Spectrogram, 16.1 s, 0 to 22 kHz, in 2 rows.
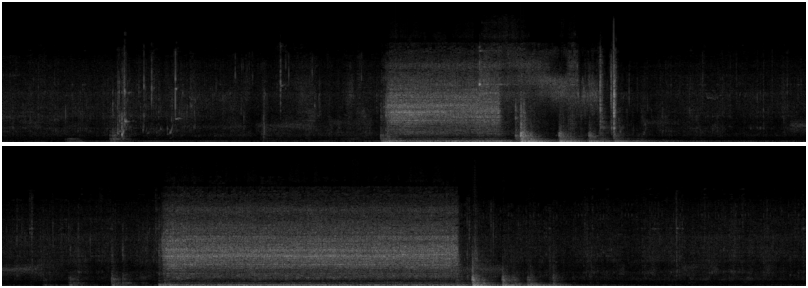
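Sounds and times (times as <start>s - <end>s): electric trolling motor humming: 0.0s - 16.0s
water hiss: 0.0s - 16.0s
hollow knock on boat: 5.1s - 6.6s, 12.7s - 14.2s.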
